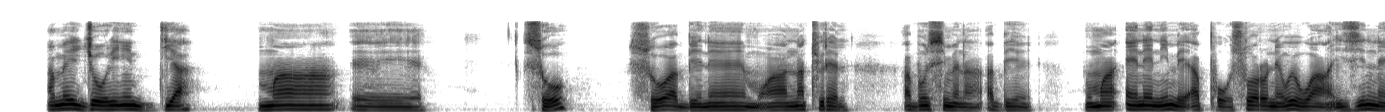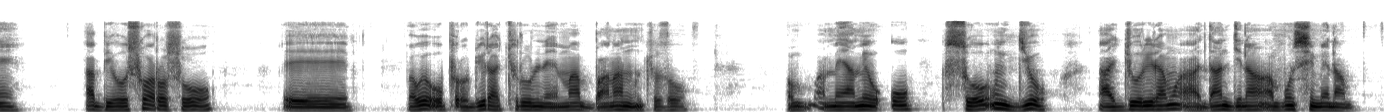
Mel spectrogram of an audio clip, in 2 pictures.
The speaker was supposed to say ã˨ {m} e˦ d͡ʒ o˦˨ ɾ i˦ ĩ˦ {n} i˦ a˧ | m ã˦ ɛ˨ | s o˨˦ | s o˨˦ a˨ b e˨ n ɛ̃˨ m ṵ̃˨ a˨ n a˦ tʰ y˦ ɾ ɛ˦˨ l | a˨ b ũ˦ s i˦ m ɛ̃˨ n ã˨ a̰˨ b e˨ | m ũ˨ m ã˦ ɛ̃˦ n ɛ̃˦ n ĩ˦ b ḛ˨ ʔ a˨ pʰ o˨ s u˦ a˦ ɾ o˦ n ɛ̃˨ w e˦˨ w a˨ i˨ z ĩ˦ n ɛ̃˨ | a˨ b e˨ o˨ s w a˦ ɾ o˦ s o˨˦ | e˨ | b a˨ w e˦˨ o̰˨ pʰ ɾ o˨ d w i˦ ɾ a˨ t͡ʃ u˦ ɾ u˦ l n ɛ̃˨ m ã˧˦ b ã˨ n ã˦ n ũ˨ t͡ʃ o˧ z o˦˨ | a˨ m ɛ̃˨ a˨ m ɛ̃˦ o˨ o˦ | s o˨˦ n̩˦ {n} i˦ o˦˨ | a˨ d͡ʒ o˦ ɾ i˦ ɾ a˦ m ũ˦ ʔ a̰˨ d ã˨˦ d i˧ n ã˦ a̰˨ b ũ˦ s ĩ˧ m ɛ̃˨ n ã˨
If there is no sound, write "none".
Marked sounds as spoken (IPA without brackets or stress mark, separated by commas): m, d, d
